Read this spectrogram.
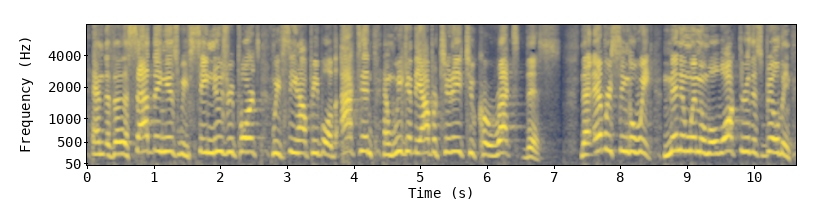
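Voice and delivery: high, driving pulpit delivery; insistent, rolling sermon exhortation; impassioned preaching. Real, not acted. Impassioned preaching at raised pitch.

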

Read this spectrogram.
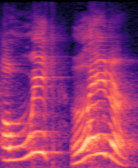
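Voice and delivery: slow, loud, drawn-out build; ringing pulpit climax; climactic preaching. Real, not acted. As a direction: stretch it out at full force. Climax, then repeated hushed.

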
